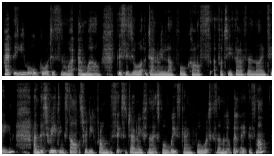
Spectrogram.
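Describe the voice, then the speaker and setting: A woman psychic reader giving a casual horoscope forecast, chatty and animated, laughing often and acting out imagined conversations. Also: deep voice, fast, husky, dull audio.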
